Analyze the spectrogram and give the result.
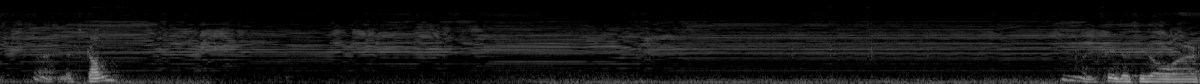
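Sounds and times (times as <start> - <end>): electric beard clipper buzzing: 0.0 - 12.0.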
